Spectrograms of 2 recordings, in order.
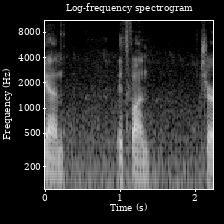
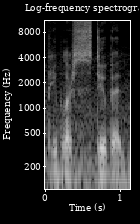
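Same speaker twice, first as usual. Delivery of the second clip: ordinary talk, nothing marked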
